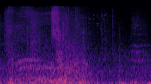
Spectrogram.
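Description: A large creature growls and grunts loudly.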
